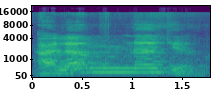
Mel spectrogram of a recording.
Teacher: ini tadi mim mati ketemu dengan nun. nakisah, ada gunnahnya tetapi tidak boleh dipanjangkan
